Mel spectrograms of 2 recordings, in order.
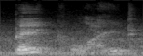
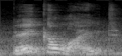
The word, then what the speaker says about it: Bakelite: about big collide now first of all don't say bake light even though it kind of looks like that's how it should be pronounced because maybe the plastic gets baked somehow no it's bakelite because it was named after its inventor leo bakeland who was a belgian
